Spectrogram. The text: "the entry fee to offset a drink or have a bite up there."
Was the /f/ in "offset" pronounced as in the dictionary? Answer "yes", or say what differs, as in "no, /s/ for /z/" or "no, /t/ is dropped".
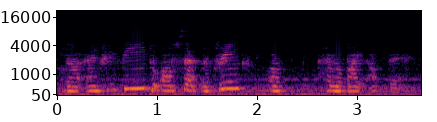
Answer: yes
